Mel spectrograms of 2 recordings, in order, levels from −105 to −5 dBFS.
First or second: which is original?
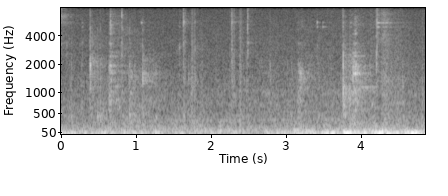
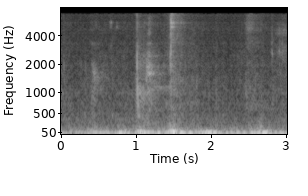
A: first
